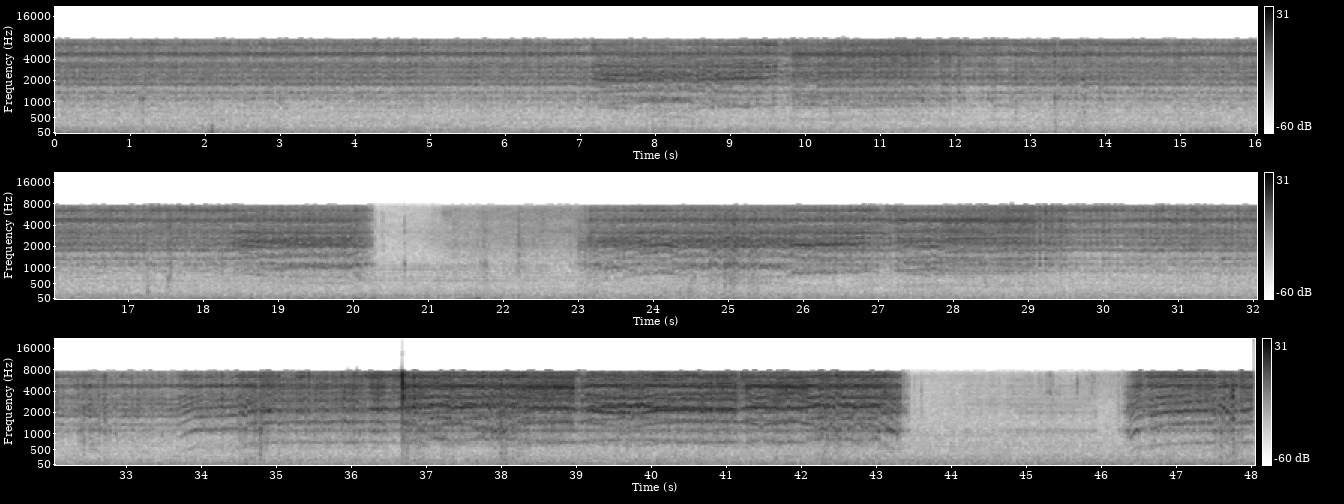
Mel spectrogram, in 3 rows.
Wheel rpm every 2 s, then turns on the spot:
110, 110, 110, 110, 120, 110, 110, 110, 110, 100, 20, 60, 110, 110, 120, 110, 120, 180, 200, 200, 200, 110, 10, 140.
20-22 44-46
